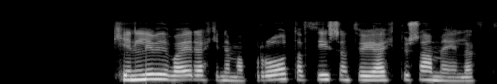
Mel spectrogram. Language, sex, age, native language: Icelandic, female, 40-49, Icelandic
